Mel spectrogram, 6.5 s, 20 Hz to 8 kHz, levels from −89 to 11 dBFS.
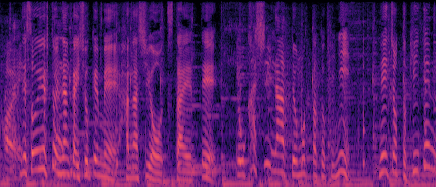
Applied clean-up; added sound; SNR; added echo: none; Drip / Sink (filling or washing) / Water tap, faucet; 17 dB; none.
